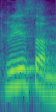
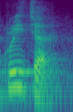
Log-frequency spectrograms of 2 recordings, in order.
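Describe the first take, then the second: First: The middle consonant is a soft 's' sound. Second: The middle consonant is a 'ch' sound. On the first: The speaker calls it wrong. "এটা ক্রেসার না" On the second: The speaker calls it right.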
